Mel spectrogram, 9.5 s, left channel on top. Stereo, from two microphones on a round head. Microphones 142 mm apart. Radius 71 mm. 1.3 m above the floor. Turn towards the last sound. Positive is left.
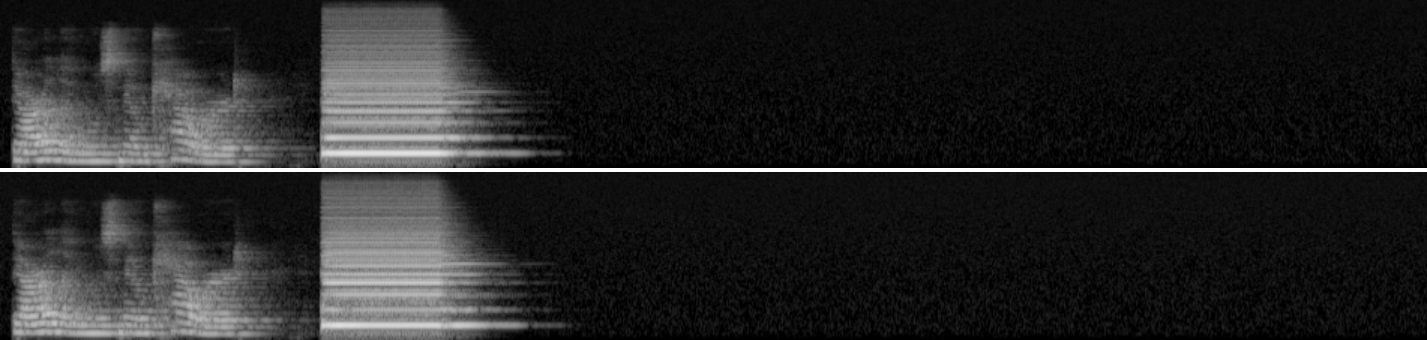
turn(degrees=-40)  # may be behind; listen again after turning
